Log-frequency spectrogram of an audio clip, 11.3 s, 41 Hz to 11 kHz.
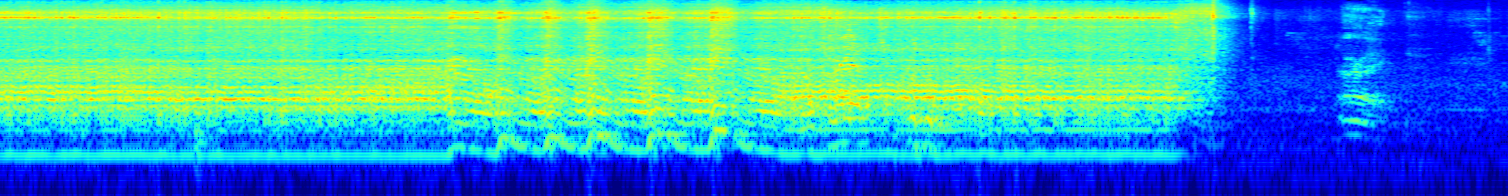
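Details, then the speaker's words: Losi 810 nitro RC buggy engine, suspected air leak in fuel system, low speed needle set far from flush: high raspy buzz with uneven throttle blips, then cut off; runs very rich, spraying fuel, before tuning. "sure that took care of it now I'm going to this thing is really rich you can tell just now I was getting sprayed with with um fuel"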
